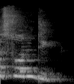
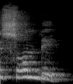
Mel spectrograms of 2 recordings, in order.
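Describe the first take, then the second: First: Sunday ending in a hard "-dik"; Swiss pronunciation of Sunday. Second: Said in the usual way. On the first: Shown as a demonstration. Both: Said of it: "they will say Sunday".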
